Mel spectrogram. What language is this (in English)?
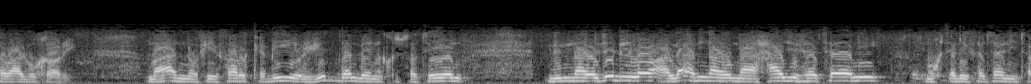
Arabic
